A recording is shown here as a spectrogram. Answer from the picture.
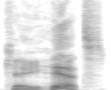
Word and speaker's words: KHTZ: They they had a card in the studio on how to say the call letters, and it was a step up. It was like it's KHTZ. K hits 97.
